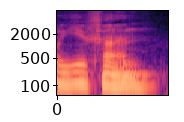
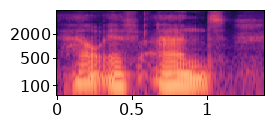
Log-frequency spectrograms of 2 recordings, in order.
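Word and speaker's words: Hou Yifan: I recently learned how to pronounce how Yufan, not Yufan who, but actually how if and is how I remember it.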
